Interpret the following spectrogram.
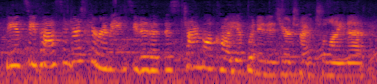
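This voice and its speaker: A woman's voice: sits high, fairly quick, a crowd in the background. A woman working as an airline gate agent, making boarding announcements over a public address system. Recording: echoey terminal PA, distant, background noise.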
